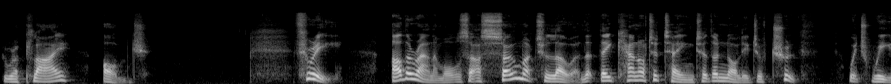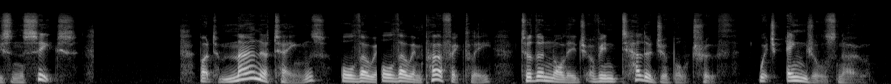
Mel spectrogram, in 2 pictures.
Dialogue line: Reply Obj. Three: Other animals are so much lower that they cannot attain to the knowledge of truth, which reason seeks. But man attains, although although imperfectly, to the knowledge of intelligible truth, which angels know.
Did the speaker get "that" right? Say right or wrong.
right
